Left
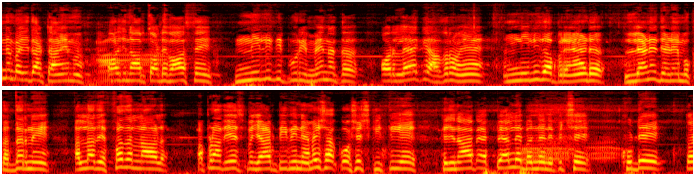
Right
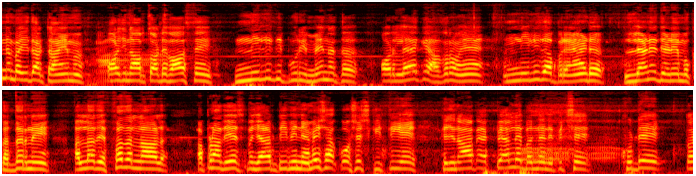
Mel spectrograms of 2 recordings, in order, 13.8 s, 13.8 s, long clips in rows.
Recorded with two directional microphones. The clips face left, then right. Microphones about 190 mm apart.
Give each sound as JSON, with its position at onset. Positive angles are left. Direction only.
{"t": 0.0, "sound": "a man's voice", "side_deg": -60}
{"t": 6.2, "sound": "speech", "side_deg": -50}
{"t": 9.8, "sound": "speech", "side_deg": -20}
{"t": 10.0, "sound": "speech", "side_deg": -5}
{"t": 10.3, "sound": "speech", "side_deg": 15}
{"t": 10.6, "sound": "a man's voice", "side_deg": 35}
